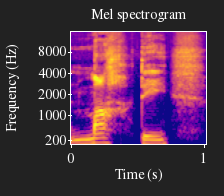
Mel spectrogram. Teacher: where there's kind of a breathy sound on the H part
